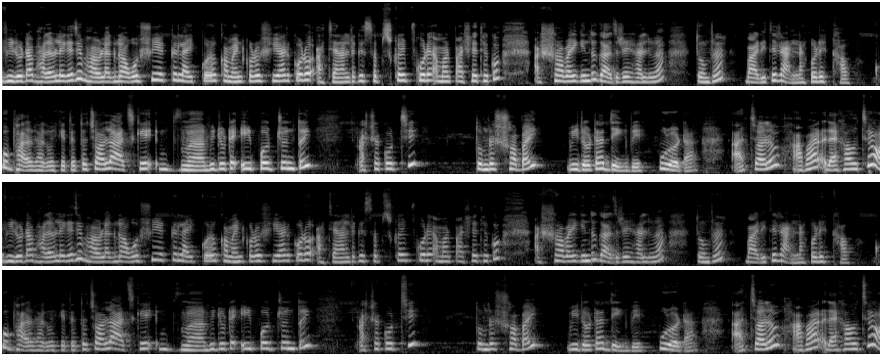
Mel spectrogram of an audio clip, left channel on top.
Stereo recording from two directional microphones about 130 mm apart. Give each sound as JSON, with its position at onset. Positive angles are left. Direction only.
{"t": 0.0, "sound": "speech", "side_deg": 25}
{"t": 3.8, "sound": "speech", "side_deg": 40}
{"t": 4.9, "sound": "speech", "side_deg": 25}
{"t": 12.3, "sound": "speech", "side_deg": 15}
{"t": 13.5, "sound": "speech", "side_deg": 30}
{"t": 15.4, "sound": "speech", "side_deg": 15}
{"t": 16.3, "sound": "speech", "side_deg": -10}
{"t": 16.6, "sound": "speech", "side_deg": 5}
